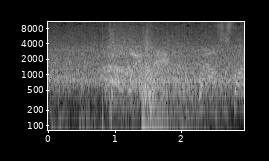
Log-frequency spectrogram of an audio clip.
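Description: A body slams heavily onto a wrestling ring mat.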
